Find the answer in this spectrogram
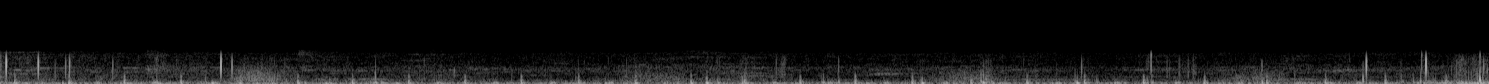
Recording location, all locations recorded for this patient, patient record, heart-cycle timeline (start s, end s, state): aortic valve (AV)
aortic valve (AV)+pulmonary valve (PV)+tricuspid valve (TV)+mitral valve (MV)
#Age: Child
#Sex: Female
#Height: 141.0 cm
#Weight: 35.1 kg
#Pregnancy status: False
#Murmur: Absent
#Murmur locations: nan
#Most audible location: nan
#Systolic murmur timing: nan
#Systolic murmur shape: nan
#Systolic murmur grading: nan
#Systolic murmur pitch: nan
#Systolic murmur quality: nan
#Diastolic murmur timing: nan
#Diastolic murmur shape: nan
#Diastolic murmur grading: nan
#Diastolic murmur pitch: nan
#Diastolic murmur quality: nan
#Outcome: Abnormal
#Campaign: 2015 screening campaign
0.00	4.16	unannotated
4.16	4.34	diastole
4.34	4.48	S1
4.48	4.62	systole
4.62	4.72	S2
4.72	4.90	diastole
4.90	5.04	S1
5.04	5.18	systole
5.18	5.28	S2
5.28	5.48	diastole
5.48	5.58	S1
5.58	5.76	systole
5.76	5.88	S2
5.88	6.06	diastole
6.06	6.16	S1
6.16	6.34	systole
6.34	6.44	S2
6.44	6.62	diastole
6.62	6.71	S1
6.71	6.87	systole
6.87	6.95	S2
6.95	7.14	diastole
7.14	7.24	S1
7.24	7.40	systole
7.40	7.51	S2
7.51	7.72	diastole
7.72	7.84	S1
7.84	7.98	systole
7.98	8.08	S2
8.08	8.24	diastole
8.24	8.36	S1
8.36	8.52	systole
8.52	8.59	S2
8.59	8.82	diastole
8.82	8.92	S1
8.92	9.10	systole
9.10	9.20	S2
9.20	9.42	diastole
9.42	9.54	S1
9.54	9.69	systole
9.69	9.86	S2
9.86	10.22	diastole
10.22	14.90	unannotated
